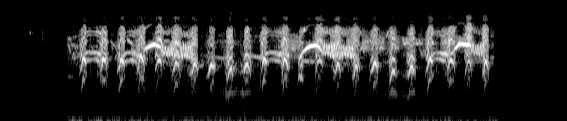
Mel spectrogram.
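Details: European Starling using its two voice boxes at once: a fast, even string of sharp notes, probably imitating a flicker, runs beneath high, rising whistles, probably imitating an Eastern Phoebe, for about three seconds.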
